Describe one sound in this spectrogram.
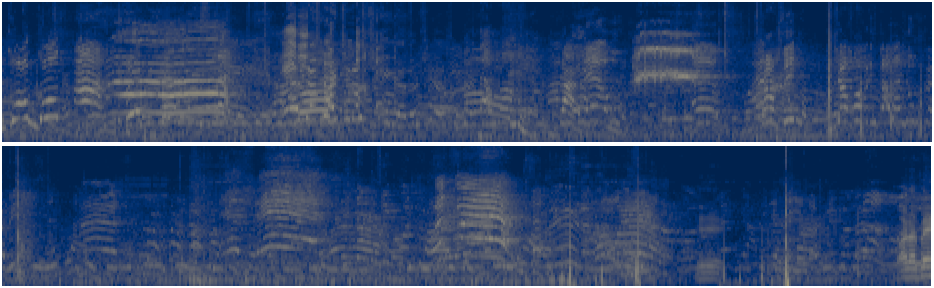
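Children and adults chatter and laugh close by outdoors.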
